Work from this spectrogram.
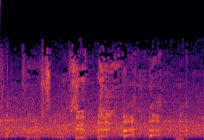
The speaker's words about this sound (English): Give give the big old round of applause.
